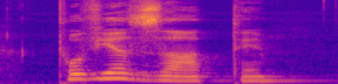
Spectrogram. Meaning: 1. to tie, to bind 2. to connect, to link
- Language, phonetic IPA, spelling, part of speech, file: Ukrainian, [pɔʋjɐˈzate], пов'язати, verb, Uk-пов'язати.ogg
